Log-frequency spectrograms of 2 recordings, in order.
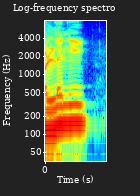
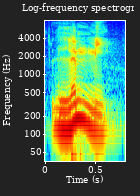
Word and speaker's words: Lemmy: Un homenaje un poco tardío a el que por aquí conocíamos como Lenny de Motorhead, pero que entiendo que debido a estas dos M's siempre ha estado mal pronunciado, como tantos otros nombres. Es Lemmy o algo así. – Lemmy.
